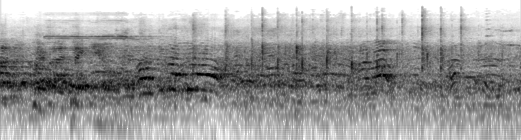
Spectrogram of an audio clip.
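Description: Men's voices calling out and talking at a football pitch, with several sharp knocks around the middle.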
